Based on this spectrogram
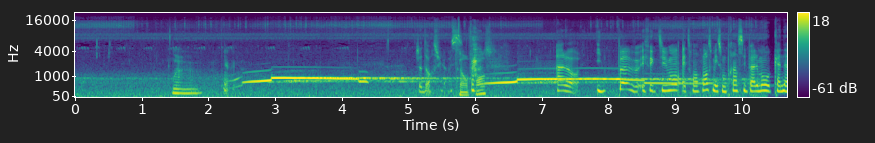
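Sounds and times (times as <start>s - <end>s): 
speech: 1.4s - 2.5s, 5.2s - 6.4s, 7.2s - 10.6s
common loon wailing: 2.2s - 10.4s.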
